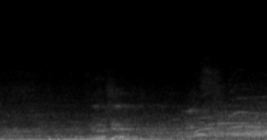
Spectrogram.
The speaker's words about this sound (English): I want to go where the screaming people are. Let's go over there.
